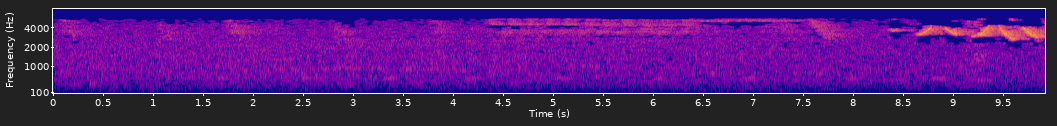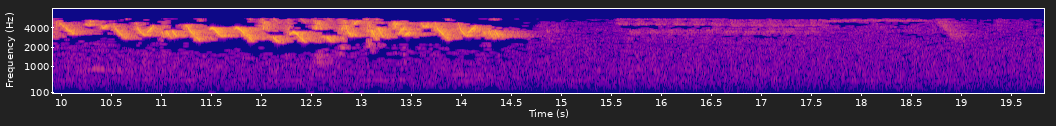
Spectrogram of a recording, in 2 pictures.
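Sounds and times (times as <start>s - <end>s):
chestnut-bellied seed finch singing: 8.6s - 14.6s.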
